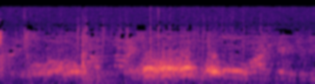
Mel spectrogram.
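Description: dog barking

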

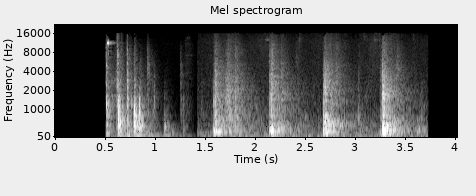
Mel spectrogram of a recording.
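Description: door opening and closing

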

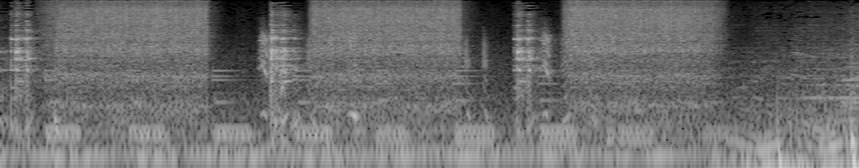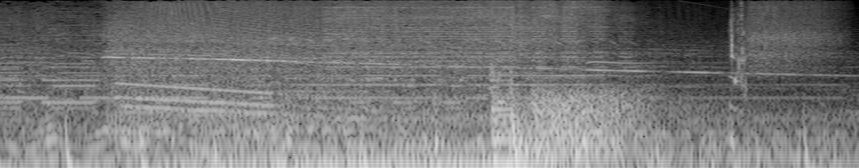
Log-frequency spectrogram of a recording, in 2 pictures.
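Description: water running

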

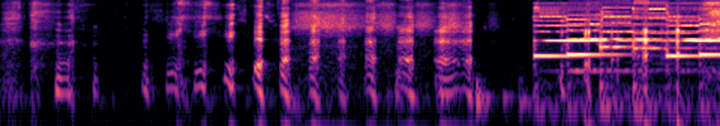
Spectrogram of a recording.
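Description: phone ringtone sound effect

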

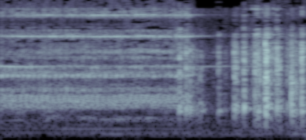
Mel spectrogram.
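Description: telephone bell ringing

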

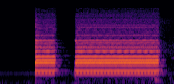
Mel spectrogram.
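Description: car horn honking

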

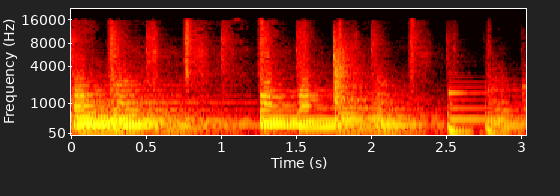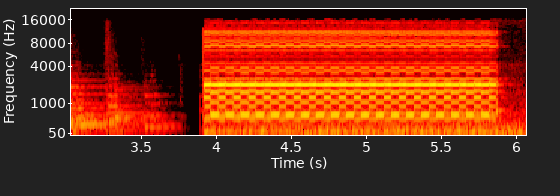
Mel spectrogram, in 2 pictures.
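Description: telephone ringing

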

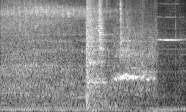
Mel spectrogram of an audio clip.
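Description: car skidding and crashing

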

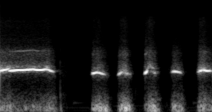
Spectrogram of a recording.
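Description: person whistling a tune

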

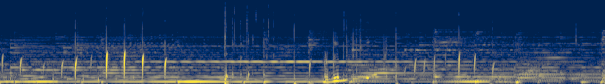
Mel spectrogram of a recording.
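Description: bubbling water bubbles

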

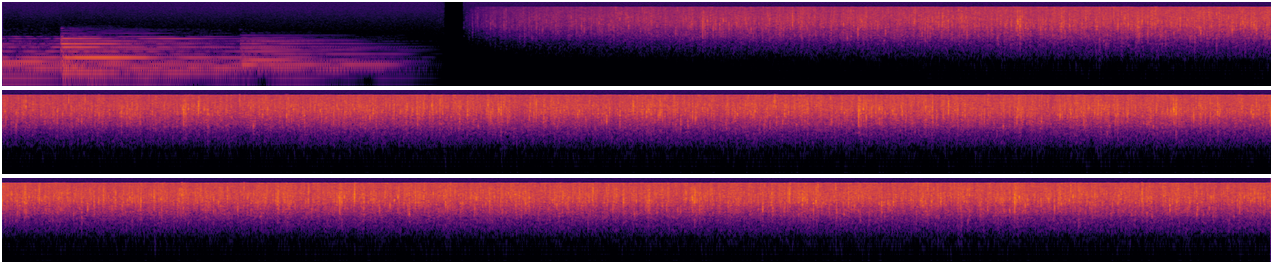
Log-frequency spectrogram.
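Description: rain falling

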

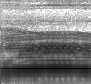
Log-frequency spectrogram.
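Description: cattle mooing

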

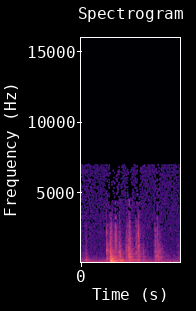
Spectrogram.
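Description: door being opened

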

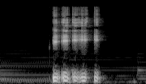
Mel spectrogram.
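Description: goat bleating

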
